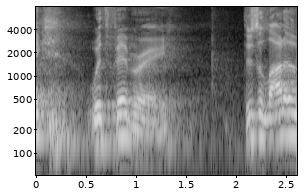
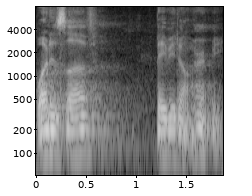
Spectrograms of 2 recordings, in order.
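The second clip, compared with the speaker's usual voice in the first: mock spooky, unsettling, creepy, eerie tone; 5 semitones lower, 3 dB quieter than usual. Retelling answering people who ask the series name: mock creepy delivery. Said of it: "say it more normally and not so creepily".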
